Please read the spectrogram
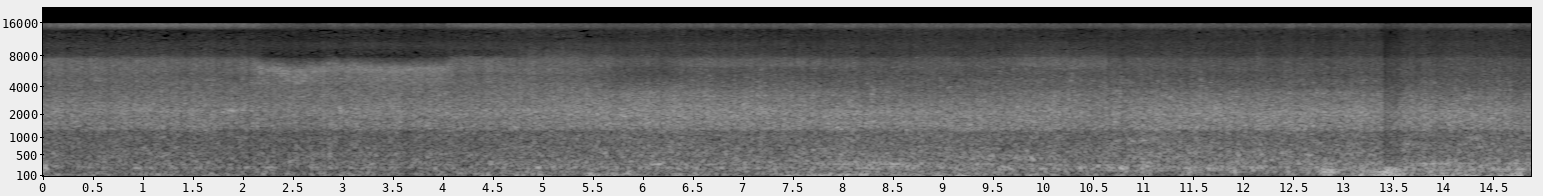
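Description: Very heavy rain pouring down, a loud, steady, even hiss.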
